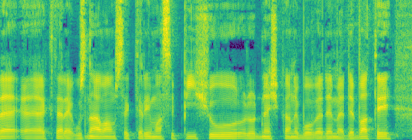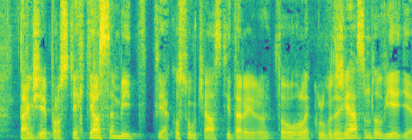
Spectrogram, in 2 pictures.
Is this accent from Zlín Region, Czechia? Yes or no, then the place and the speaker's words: yes; Zlín, Zlín Region, Czechia; Jsem ze Zlína, ano.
